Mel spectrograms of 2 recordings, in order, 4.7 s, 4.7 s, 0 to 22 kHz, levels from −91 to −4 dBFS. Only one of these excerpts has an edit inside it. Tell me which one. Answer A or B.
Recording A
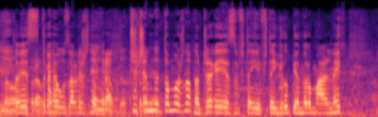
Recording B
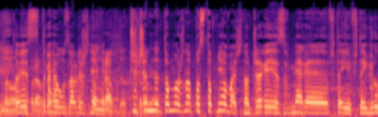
A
